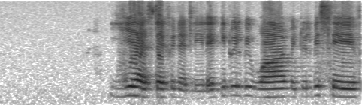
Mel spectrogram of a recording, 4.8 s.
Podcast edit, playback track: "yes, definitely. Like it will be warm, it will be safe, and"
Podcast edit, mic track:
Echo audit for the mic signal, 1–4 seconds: echo only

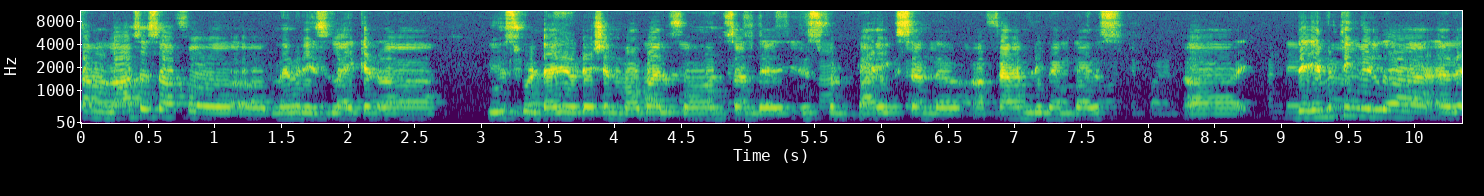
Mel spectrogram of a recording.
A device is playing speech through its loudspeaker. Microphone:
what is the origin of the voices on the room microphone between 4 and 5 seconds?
both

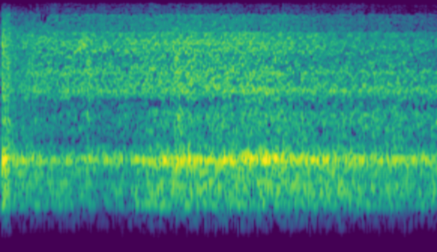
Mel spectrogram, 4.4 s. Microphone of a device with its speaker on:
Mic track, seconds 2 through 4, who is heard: neither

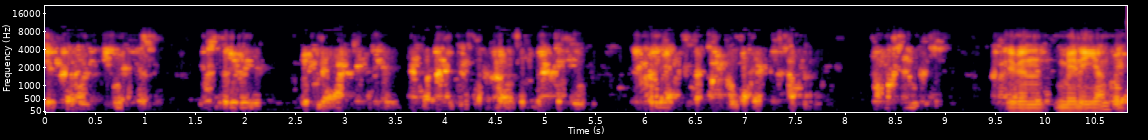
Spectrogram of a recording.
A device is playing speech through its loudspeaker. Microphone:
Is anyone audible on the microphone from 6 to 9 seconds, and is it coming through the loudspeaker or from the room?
echo only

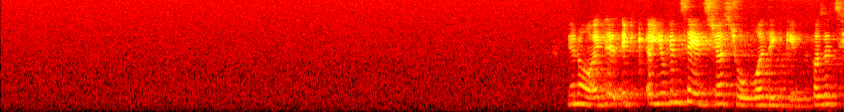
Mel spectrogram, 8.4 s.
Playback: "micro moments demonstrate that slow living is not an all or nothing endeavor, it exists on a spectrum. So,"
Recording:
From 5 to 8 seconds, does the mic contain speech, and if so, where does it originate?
user only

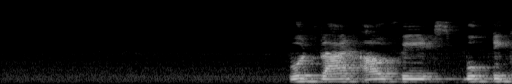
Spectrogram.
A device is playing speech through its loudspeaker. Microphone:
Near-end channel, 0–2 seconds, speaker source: neither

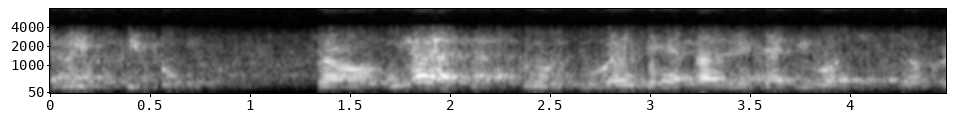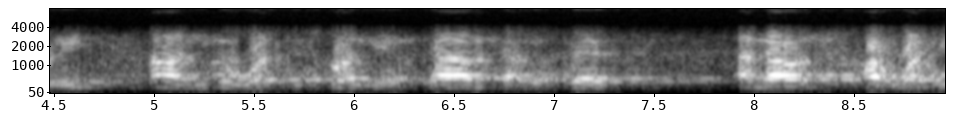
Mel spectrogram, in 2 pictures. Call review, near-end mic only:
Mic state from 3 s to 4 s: echo only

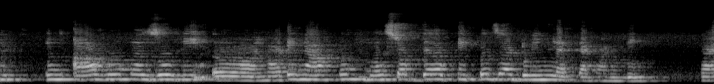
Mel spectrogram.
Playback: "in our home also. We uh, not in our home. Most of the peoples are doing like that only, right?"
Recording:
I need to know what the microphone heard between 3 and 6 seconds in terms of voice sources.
echo only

